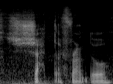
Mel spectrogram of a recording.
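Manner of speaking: hushed mock disbelief; whispering. Real, not acted. Mock shock at no bet.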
